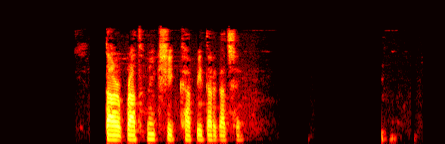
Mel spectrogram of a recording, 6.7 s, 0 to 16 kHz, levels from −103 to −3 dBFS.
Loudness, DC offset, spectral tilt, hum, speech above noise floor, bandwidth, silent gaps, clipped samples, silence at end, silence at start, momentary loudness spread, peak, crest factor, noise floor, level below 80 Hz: -22 LUFS; under 0.1%; -4.5 dB/octave; none; over 69 dB; 7.8 kHz; none; under 0.1%; 3.1 s; 1.6 s; 11 LU; -2 dBFS; 24 dB; under -90 dBFS; -70 dBFS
